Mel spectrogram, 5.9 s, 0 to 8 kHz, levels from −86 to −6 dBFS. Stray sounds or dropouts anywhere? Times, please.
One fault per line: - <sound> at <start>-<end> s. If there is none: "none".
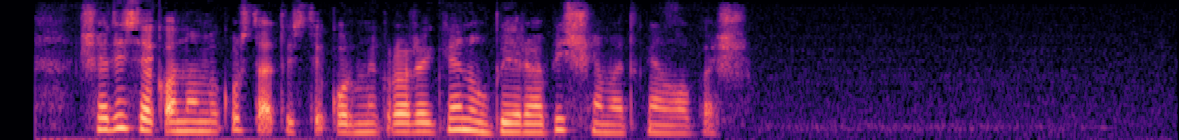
none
